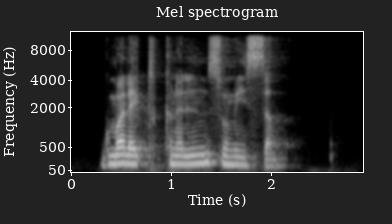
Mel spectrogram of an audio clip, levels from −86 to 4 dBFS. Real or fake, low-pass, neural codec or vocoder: fake; 10.8 kHz; codec, 24 kHz, 1 kbps, SNAC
